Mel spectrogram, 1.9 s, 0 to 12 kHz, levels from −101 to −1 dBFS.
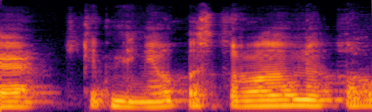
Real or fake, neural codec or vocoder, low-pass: fake; codec, 44.1 kHz, 1.7 kbps, Pupu-Codec; 10.8 kHz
